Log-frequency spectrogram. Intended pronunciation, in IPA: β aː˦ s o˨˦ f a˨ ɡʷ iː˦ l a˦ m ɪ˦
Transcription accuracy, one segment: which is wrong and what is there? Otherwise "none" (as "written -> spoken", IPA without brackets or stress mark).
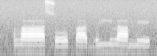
none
